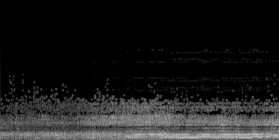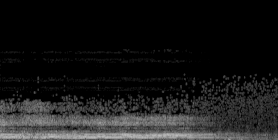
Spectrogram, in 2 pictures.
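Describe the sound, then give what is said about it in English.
A train rolls steadily along the rails, heard by passengers sitting inside it: a continuous rumble with a droning, whining hum layered over it, holding for several seconds before easing off near the end. “Just as sure as we are sitting in this train, Judge Graham will die.”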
